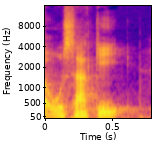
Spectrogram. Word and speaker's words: 宇佐木: 所以有的翻译它会翻成弥留之国的爱丽丝，里头的女主角叫做宇佐木柚叶，宇佐木的发音叫乌萨基，那乌萨基的话就是日本兔子的发音。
